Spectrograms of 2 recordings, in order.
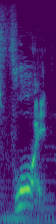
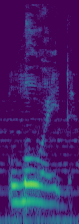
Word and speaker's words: Lloyd: No, my boss's name is Floyd. No. It's pronounced Lloyd.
